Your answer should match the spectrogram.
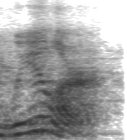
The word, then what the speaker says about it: Wieler: my name is wheeler sounds really like an easy name to spell it's the German Way WI e le are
